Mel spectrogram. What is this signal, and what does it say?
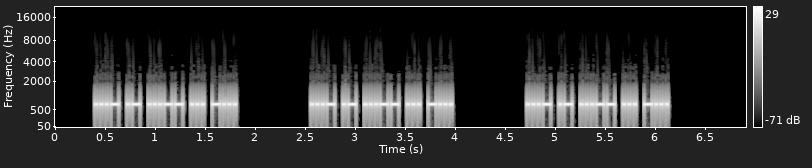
Morse code, heard as a keyed tone, about 44 wpm, 700 Hz. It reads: VA3SB VA3SB VA3SB
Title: Call Signs Repeated 2x - 45wpm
